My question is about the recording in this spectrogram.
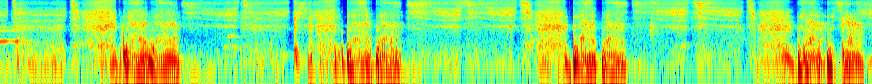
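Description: Two beatboxers performing together into handheld microphones, amplified through a PA. A fast run of mouth-made kick and snare clicks is mixed with wobbling vocal bass and warbling higher tones.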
